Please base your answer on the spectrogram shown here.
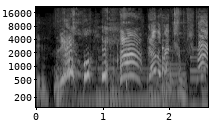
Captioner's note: laughing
